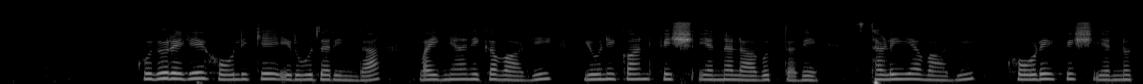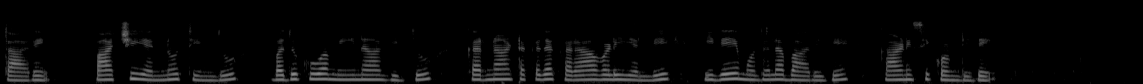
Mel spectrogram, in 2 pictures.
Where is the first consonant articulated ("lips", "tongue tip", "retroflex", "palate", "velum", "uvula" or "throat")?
velum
